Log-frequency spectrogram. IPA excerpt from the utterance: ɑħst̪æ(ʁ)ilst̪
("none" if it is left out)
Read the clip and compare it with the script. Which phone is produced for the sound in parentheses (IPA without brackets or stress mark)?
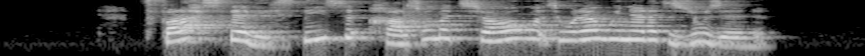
ð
